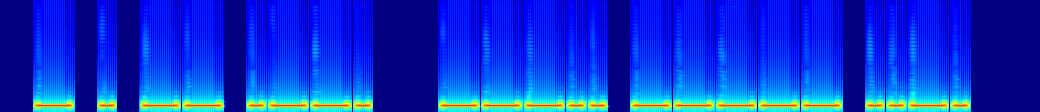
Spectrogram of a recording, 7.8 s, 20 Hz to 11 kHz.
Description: Morse code, heard as a keyed tone, about 15 wpm, 700 Hz. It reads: TEMP 80F
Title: Practice QSO - Exchange 2 - Info - 15wpm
